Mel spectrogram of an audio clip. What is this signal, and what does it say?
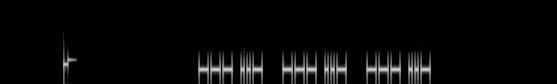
Morse code, heard as a keyed tone, about 40 wpm, 700 Hz. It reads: OU OU OU
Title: Multi-letter Phonemes Repeated 3x 40wpm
